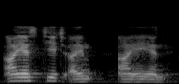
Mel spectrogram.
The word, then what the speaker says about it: Isthmian: 这个运动会叫做 Isthmian Games。 – 呢个运动会咧叫做 Isthmian。我把这个字拼给你们听哈，你们记一下啊，就是 I S T H M I A N。 – I S T H M I A N。 – 再讲一遍啊，I S T H M I A N。这个字念作 Isthmian、当时他们有这么样的一种的活动叫做 Isthmian Games。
